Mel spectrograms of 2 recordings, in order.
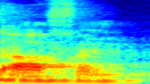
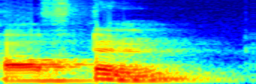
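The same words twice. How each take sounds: First: "often" as OFF-en, no t; "often" with a silent t; right often. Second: "often" with the t sounded; "often" said OFF-ten; wrong often. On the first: Teacher showing students the right way, "often" without the t. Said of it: "Don't pronounce the T". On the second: Teacher showing students the wrong way, "often" with a sounded t. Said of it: "There's a silent T". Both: Shown as a demonstration.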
